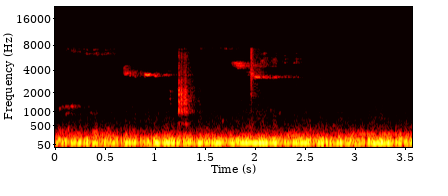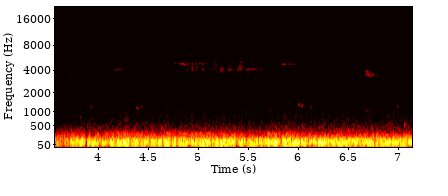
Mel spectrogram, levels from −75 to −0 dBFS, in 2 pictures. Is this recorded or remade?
recorded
